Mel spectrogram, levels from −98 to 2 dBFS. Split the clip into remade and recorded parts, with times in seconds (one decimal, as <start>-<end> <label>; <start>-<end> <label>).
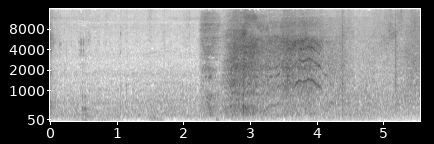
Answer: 0.0-5.6 recorded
